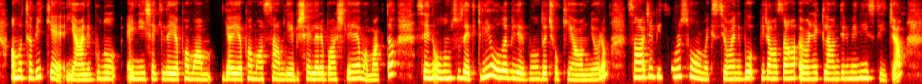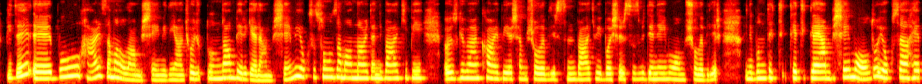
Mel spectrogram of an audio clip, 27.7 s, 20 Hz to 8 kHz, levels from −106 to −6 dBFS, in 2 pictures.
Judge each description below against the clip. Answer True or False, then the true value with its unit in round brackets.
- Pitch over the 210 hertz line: True (225 Hz)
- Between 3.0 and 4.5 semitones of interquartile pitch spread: True (3.4 semitones)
